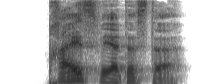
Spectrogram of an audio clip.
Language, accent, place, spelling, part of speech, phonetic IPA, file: German, Germany, Berlin, preiswerteste, adjective, [ˈpʁaɪ̯sˌveːɐ̯təstə], De-preiswerteste.ogg
- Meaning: inflection of preiswert: 1. strong/mixed nominative/accusative feminine singular superlative degree 2. strong nominative/accusative plural superlative degree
